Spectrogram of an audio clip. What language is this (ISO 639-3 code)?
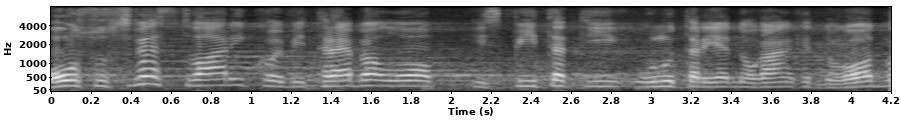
srp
